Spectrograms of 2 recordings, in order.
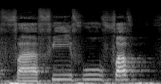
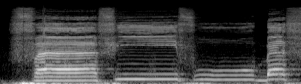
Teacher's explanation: hati-hati nampakkan mengalir nafas ketika membunyikan, karena ada sifat hamas pada huruf fa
